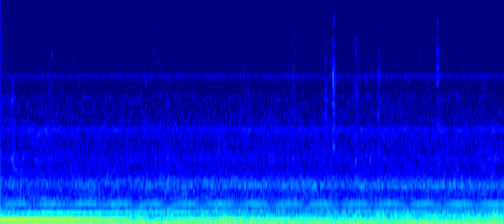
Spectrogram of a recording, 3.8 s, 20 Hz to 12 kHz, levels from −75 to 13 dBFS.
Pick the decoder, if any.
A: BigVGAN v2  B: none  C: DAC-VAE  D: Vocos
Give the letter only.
B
